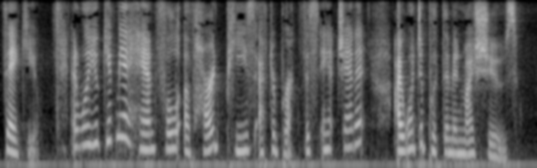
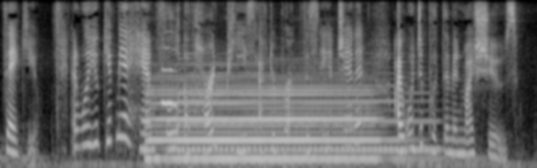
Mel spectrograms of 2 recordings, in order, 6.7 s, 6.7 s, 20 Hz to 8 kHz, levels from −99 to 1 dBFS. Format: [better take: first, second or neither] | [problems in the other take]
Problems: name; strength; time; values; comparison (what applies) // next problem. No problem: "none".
first | background sound (Wind instrument, woodwind instrument + Bowed string instrument); 1 dB above the speech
